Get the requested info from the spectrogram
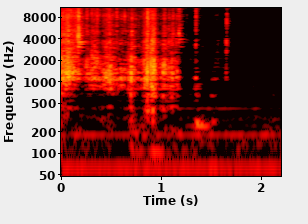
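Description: A hand scraping and pushing small gravel on a metal tray: a crunching rattle of stones for a little over a second, then a few light clicks.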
